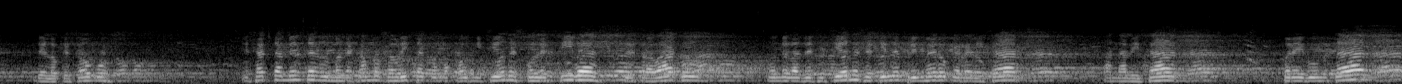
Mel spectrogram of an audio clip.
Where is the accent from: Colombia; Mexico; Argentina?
Mexico; Michoacán; Decíamos que aparte de charadenses somos también michoacanos, somos mexicanos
